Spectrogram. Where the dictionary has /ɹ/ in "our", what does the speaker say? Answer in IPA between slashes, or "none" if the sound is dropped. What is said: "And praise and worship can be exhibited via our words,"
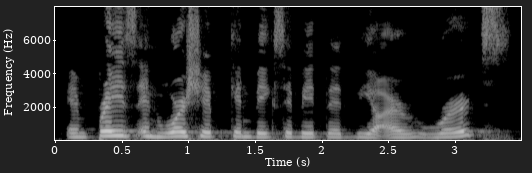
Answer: /w/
